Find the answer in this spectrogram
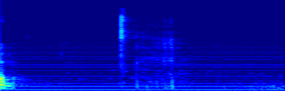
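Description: Faint, steady electrical mains hum, with a single faint click about a second in.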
